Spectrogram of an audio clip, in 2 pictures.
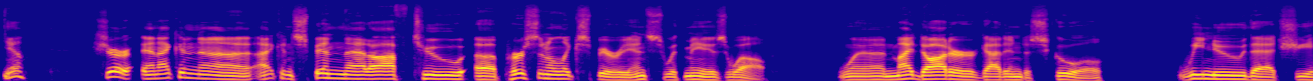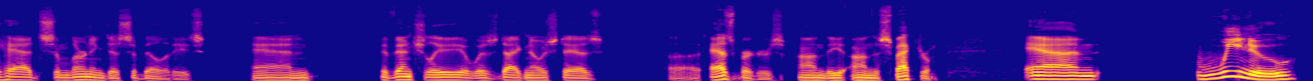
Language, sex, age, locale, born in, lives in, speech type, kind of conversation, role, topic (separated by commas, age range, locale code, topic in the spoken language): English, male, 65-69, en-US, United States, United States, conversation, unstructured, none, What would you include in your dream classroom, and why would those choices matter to you?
